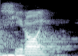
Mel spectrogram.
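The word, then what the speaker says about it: 白い: 1 sẽ đọc là shiroi.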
